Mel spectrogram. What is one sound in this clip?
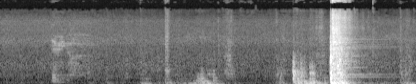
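A metal chair scrapes and clatters as it is moved.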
